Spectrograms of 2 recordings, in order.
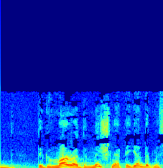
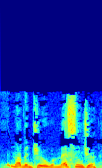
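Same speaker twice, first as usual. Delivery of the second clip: ordinary delivery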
